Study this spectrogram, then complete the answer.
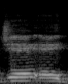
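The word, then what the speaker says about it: dza: So pa and ga, and when you play them together, you get ja, spelled D-Z-A, but pronounced like J-A, ja.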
